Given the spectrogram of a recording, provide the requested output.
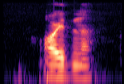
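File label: "ойдны", Komi, male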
